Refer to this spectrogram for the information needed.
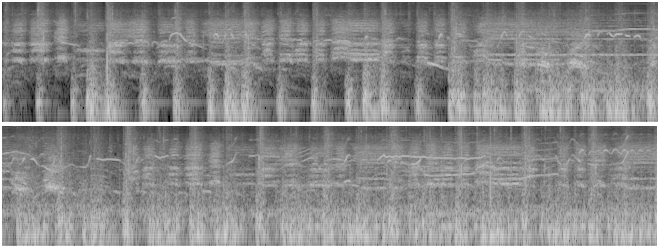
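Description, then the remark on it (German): A Hakamanu ceremonial bird dance at a festival: heavy rhythmic stamping thuds and shouting men, joined by feather-clad women singing as they dance around them, swelling after a few seconds into a dense, loud, continuous din, with loud, deep drums setting the rhythm. “Beim Hakamanu, auch genannt der Vogeltanz oder Tanz der Götter, singen die in Federn gekleideten Frauen, während sie um die stampfenden, teilweise schreienden Männer elegant herumtanzen.”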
